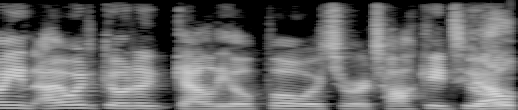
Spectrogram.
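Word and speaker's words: Gaglioppo: I mean, I would go to Galliopo, which we were talking to. Galliopo? Yeah. Nobody ever heard of that. No, spell it.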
